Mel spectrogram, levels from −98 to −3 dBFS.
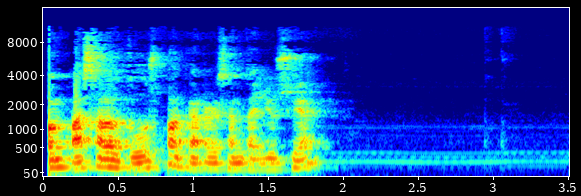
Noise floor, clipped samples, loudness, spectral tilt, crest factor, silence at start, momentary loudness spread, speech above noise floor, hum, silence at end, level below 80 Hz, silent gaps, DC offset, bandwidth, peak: -62 dBFS; under 0.1%; -21 LUFS; -5.5 dB/octave; 22 dB; 0.05 s; 13 LU; 42 dB; none; 1.65 s; -56 dBFS; none; under 0.1%; 11 kHz; -2 dBFS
